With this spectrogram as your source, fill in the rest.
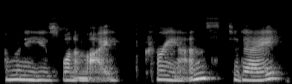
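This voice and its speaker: A woman teaching a kindergarten phonics lesson online, speaking clearly and encouragingly to young children. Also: medium pitch, measured pace, highs cut off.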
